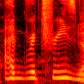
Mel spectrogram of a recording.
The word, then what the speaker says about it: Agriturismo: Agriturismo.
